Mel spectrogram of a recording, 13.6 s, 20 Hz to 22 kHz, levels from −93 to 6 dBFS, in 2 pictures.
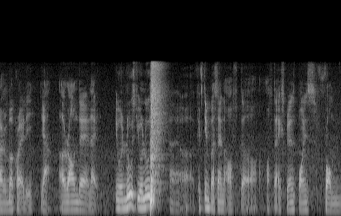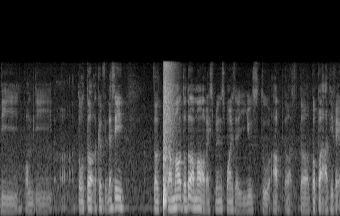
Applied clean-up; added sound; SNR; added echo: none; Snare drum; -5 dB; none.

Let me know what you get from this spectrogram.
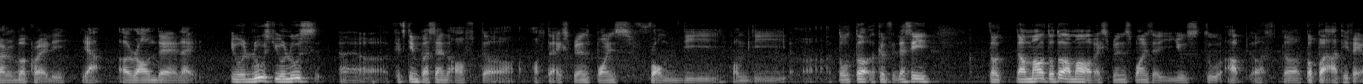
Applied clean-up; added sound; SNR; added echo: none; none; none; none.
